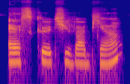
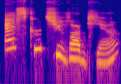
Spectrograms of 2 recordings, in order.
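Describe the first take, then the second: First: Slower, softer repeat for learners; teacher repeats it slowly. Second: Teacher reads the model question. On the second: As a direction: read out the model question brightly. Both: Shown as a demonstration. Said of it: "which is".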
